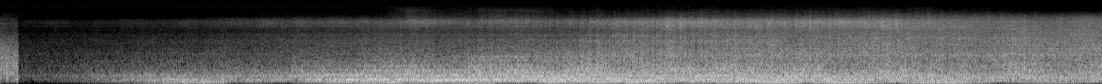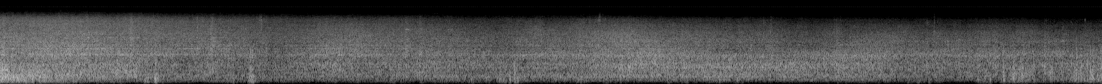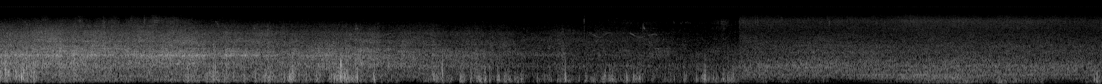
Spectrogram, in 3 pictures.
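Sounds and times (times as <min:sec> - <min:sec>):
train wheels rumbling: 0:00.0 - 0:16.3
diesel railcar engine drone: 0:00.0 - 0:28.0, 0:29.5 - 0:33.0.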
